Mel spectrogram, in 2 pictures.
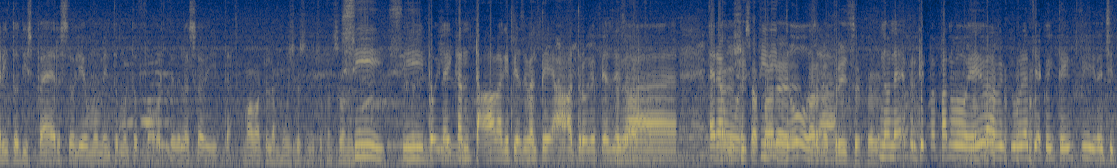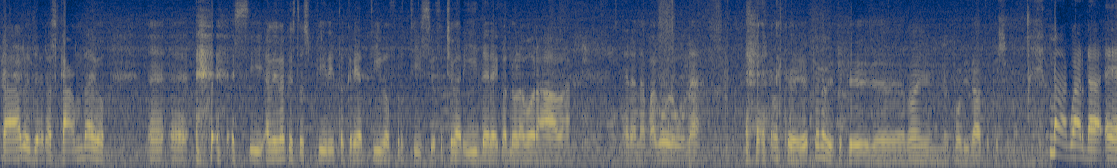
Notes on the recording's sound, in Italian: Altre tre interviste registrate ad Antiche Mura Teatro Festival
